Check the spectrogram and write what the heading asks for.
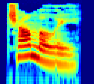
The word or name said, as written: chameli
